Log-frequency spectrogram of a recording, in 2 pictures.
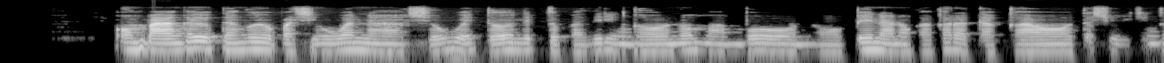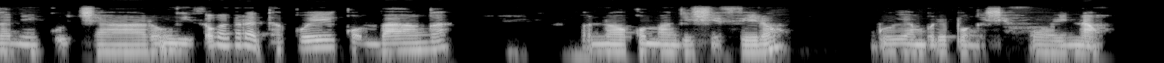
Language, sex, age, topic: Oshiwambo, female, 36-49, finance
